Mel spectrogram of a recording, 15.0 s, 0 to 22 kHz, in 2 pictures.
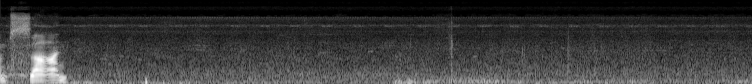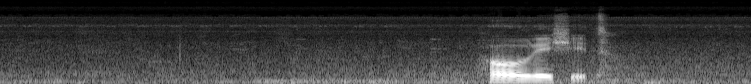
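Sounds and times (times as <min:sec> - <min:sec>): crickets chirping: 0:00.0 - 0:15.0
soft low rumble: 0:00.7 - 0:12.4.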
